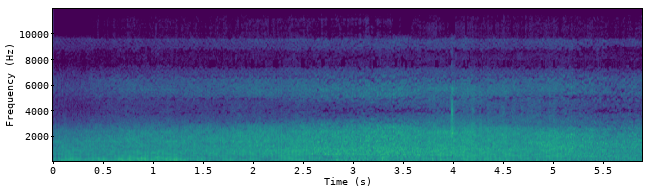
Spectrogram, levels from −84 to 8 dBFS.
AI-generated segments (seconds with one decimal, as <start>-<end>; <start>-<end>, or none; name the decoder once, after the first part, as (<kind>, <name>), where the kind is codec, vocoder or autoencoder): 0.0-2.6 (vocoder, Vocos); 3.7-5.1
